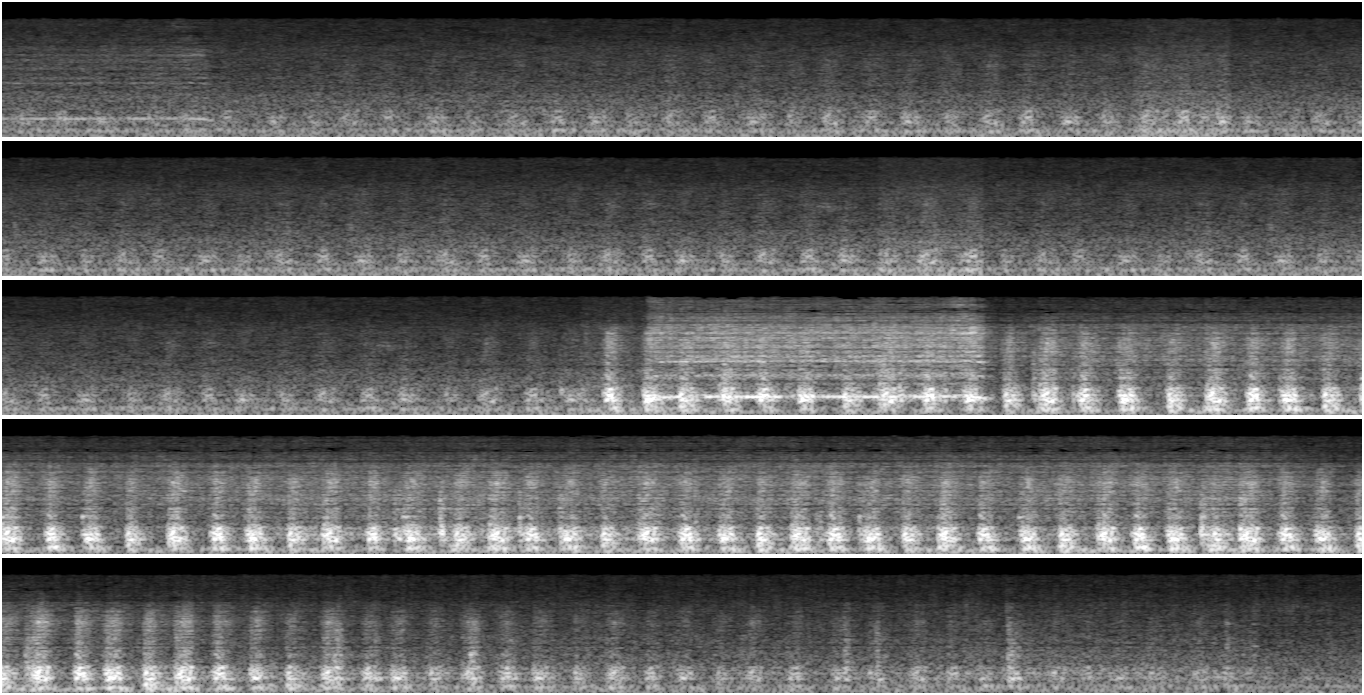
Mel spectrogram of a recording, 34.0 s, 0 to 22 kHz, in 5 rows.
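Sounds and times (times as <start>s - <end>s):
loud steam hiss: 0.0s - 1.2s, 16.2s - 30.9s
steam locomotive chuffing: 0.0s - 34.0s.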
